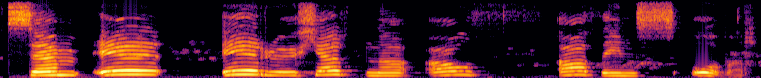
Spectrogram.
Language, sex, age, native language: Icelandic, male, 8, Icelandic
